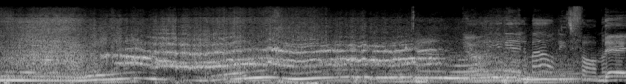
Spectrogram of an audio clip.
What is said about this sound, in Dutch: Nee, nee, nee, Dit was gewoon een eh, lekkere, dikke V10 in de Audi R8.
